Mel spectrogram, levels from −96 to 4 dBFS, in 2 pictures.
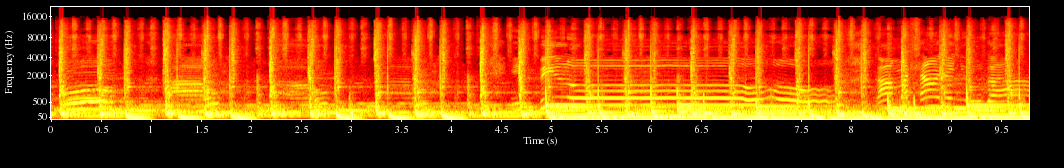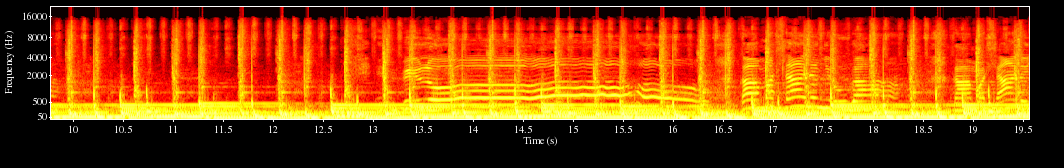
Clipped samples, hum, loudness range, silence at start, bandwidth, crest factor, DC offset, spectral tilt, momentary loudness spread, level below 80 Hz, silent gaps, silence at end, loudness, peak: under 0.1%; none; 3 LU; 0 s; 15.5 kHz; 8 dB; under 0.1%; -5.5 dB/octave; 4 LU; -12 dBFS; none; 0 s; -11 LUFS; 0 dBFS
